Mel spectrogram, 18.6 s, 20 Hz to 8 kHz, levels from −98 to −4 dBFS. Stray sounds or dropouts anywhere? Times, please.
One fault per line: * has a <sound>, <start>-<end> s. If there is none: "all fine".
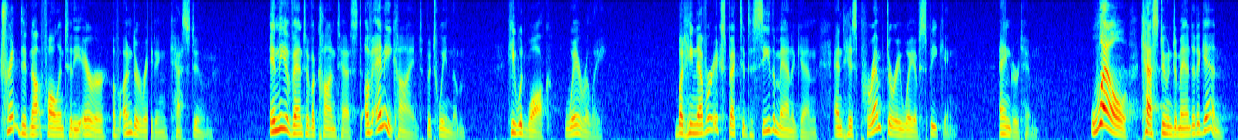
* has a dropout, 2.2-2.3 s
